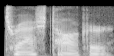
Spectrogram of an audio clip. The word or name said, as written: trash-talker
